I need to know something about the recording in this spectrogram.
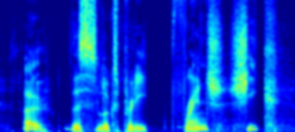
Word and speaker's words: chic: Chic. I say chic. I don't know how other people would say it. Shik. But chic sounds pretty good.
